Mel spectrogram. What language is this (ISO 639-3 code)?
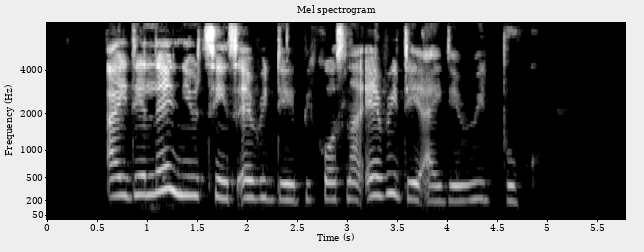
pcm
